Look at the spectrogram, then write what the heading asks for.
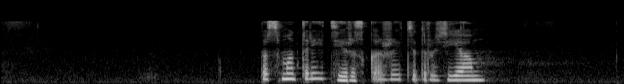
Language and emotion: Russian, sad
